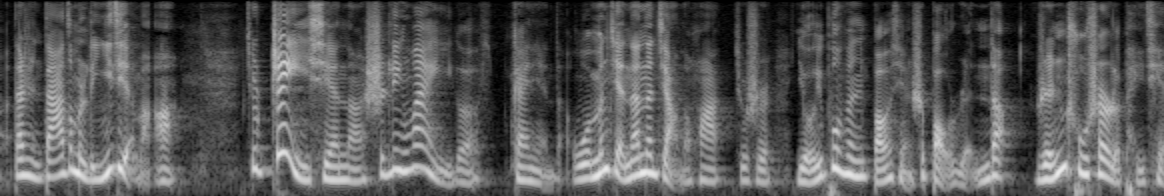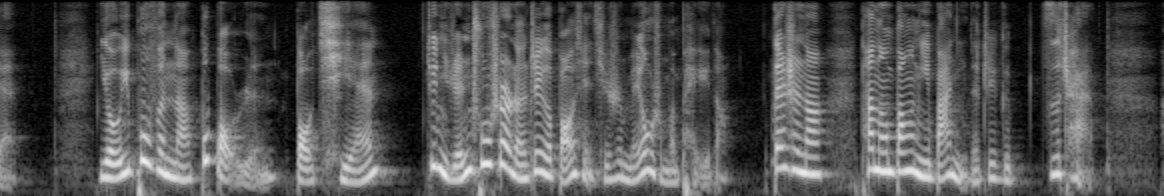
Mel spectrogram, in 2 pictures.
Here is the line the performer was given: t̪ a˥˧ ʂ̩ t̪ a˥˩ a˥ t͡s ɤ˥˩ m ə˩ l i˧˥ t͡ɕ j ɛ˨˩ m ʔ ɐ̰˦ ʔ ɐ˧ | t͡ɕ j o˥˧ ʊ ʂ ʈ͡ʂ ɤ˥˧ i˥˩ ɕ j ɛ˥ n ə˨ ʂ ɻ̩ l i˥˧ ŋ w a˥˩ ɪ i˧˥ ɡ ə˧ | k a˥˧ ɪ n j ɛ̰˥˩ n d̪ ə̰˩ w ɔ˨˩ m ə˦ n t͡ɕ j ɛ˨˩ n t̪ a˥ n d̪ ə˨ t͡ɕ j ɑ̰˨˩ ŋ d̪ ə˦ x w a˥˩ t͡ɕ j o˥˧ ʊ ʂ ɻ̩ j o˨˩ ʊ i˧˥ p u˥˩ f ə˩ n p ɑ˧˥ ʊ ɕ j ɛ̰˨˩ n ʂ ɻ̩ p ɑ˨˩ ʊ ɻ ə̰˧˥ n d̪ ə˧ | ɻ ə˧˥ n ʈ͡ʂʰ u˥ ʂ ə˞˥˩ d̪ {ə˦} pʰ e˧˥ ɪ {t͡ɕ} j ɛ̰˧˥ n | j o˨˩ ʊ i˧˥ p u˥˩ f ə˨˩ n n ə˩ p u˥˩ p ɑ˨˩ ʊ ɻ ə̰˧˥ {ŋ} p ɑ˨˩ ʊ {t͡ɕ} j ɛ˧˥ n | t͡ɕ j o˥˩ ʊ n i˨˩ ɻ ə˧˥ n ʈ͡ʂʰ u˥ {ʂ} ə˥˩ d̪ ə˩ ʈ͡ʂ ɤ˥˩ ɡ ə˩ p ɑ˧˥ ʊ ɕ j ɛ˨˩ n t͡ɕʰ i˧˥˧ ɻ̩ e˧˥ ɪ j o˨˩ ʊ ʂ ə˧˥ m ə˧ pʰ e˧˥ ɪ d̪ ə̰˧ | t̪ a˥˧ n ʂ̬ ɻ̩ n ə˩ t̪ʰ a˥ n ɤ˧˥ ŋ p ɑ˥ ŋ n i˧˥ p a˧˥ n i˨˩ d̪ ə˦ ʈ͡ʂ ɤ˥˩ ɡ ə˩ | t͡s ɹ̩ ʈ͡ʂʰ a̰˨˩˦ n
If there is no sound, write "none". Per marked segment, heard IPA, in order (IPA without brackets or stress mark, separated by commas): ə˩, t͡ɕʰ, n, t͡ɕʰ, ʂ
